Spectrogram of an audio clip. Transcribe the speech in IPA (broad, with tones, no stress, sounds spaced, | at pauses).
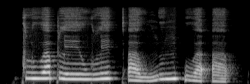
k l u˦˥ a̯ p l eː˧ w l e˥˩ k̚ ʔ a˨˩ w ŋ ɯ˦˥ ŋ ʔ u˨˩ a̯ ʔ a˨˩ p̚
